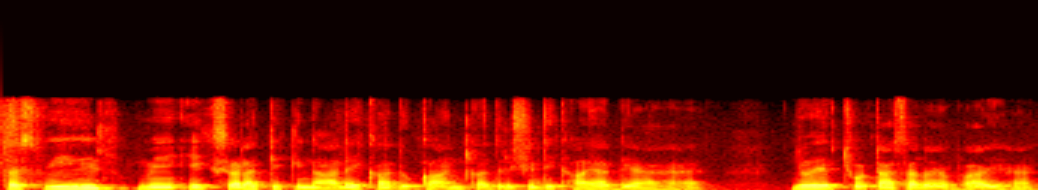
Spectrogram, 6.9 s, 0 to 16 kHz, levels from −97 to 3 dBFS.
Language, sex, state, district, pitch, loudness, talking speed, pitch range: Hindi, male, Jharkhand, Garhwa, 145 Hz, -18 LUFS, 165 wpm, 130-155 Hz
